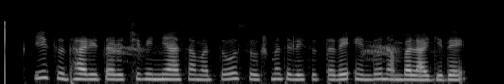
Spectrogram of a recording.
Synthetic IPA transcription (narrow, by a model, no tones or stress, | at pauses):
iːsud̪ʱaːɾit̪ɐɾut͡ʃiʋinjaːsɐmɐt̪ːusuːkʂmɐt̪iɭisut̪ːɐd̪e̞ʔend̪unɐmbɐlaːɡid̪e̞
